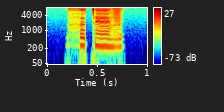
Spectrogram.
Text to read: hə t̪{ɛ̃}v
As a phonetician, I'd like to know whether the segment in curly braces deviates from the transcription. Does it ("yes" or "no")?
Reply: no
